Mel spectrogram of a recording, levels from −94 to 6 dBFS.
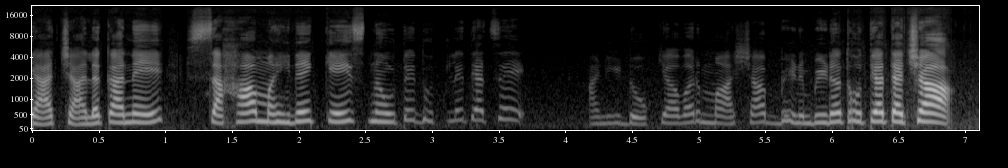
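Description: Low bit depth without dither runs through the whole clip: a grainy, signal-following distortion sits roughly 40 dB below the speech and grows coarser as the voice gets quieter, with the softest tails turning gritty. The likely cause is that the audio was rounded to about 9 bits with no dither added, so the rounding error tracks the waveform and is heard as distortion rather than as a steady hiss.

Automatic gain rising runs from 2.58 s to 6.01 s. Around 2.5 s the talker moves away from the microphone and the input level falls by 17 dB. The gain control responds by raising its gain about 7 dB over more than three seconds. Voice and room noise swell together during this time, so the background becomes more prominent as the gain climbs. The talker moves again near 5.5 s.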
